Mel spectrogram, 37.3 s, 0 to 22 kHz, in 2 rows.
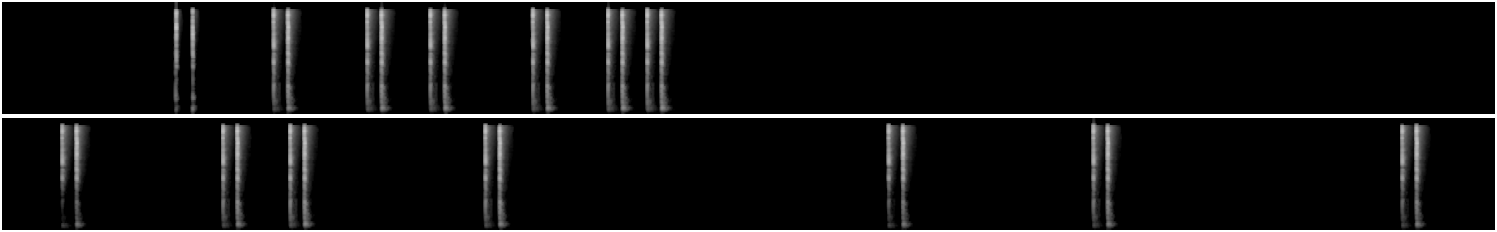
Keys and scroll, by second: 15.4 ctrl+d.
